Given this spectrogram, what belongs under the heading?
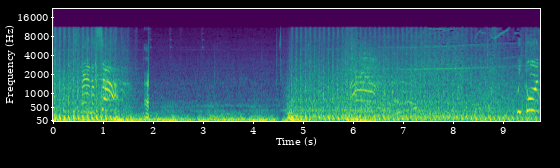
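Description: Gunfire in the video game GTA V, with dense bursts of rapid shots alongside other game action. A quieter lull falls midway before heavy firing resumes. Voices talk over parts of it.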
